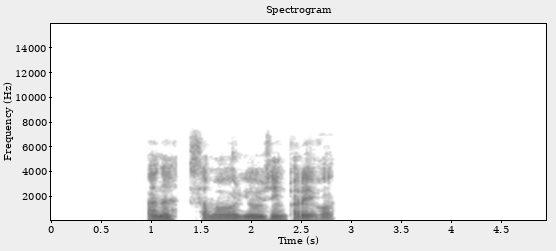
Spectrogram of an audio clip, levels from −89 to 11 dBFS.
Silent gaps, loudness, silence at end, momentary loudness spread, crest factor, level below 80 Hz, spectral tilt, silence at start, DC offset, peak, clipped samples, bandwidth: 1.27-1.37 s; -35 LUFS; 2.15 s; 9 LU; 20 dB; -76 dBFS; -4.5 dB/octave; 0.95 s; under 0.1%; -18 dBFS; under 0.1%; 7.2 kHz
